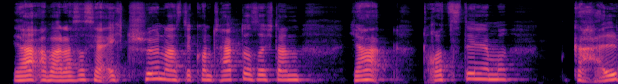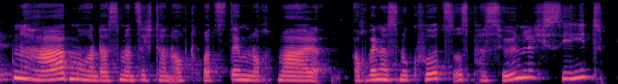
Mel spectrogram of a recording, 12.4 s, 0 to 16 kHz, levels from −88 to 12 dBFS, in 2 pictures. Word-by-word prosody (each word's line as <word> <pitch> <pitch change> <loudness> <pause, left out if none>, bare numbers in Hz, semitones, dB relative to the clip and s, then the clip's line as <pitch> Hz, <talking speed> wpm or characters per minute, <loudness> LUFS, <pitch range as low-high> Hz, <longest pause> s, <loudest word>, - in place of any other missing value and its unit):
Ja, 190 +3 +7
aber 185 -3 +5
das 180 +2 +2
ist 210 0 -1
ja 185 - +4
echt 190 +3 -3
schön, 235 0 +1
dass 200 -1 +3
die 200 - -4
Kontakte 205 +2 0
sich 210 0 -1
dann 200 0 0 0.4
ja 210 +2 +2 0.3
trotzdem 215 +3 -1 0.6
gehalten 220 - +2
haben 230 +5 +4
und 190 -4 -1
dass 180 +1 -4
man 190 -2 -2
sich 200 +1 -8
dann 185 -3 -5
auch 170 0 -7
trotzdem 185 +4 -3
noch 185 +2 -8
mal, 180 -3 0 0.2
auch 180 -2 -8
wenn 210 +2 +3
es 215 0 0
nur 195 -2 -4
kurz 235 +4 -2
ist, 210 +1 -7
persönlich 225 - -2
sieht. 290 +5 -2
205 Hz, 160 wpm, -24 LUFS, 185-220 Hz, 0.6 s, Ja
